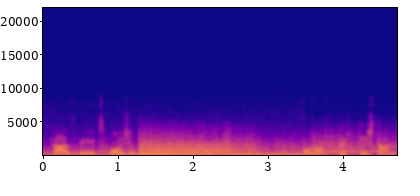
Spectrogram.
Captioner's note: explosion booming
